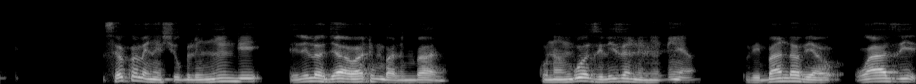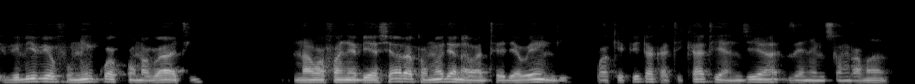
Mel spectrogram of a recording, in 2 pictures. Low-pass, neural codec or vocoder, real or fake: 7.2 kHz; autoencoder, 48 kHz, 32 numbers a frame, DAC-VAE, trained on Japanese speech; fake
